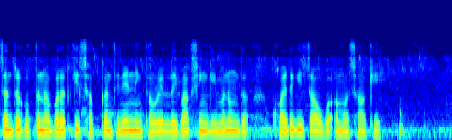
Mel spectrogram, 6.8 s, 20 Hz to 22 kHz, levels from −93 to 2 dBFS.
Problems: background conversations at intervals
